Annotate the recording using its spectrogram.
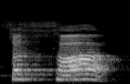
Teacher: ਸਾਹ ਦੀ ਹਵਾ, ਜਿਹੜੇ ਉਚਾਰਨ ਅੰਗ ਹੁੰਦੇ ਆ, ਉਹ ਨਾਲ ਖਹਿ ਕੇ ਬਾਹਰ ਨਿਕਲੂਗੀ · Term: ਖੈਵੇਂ ਵਿਅੰਜਨ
